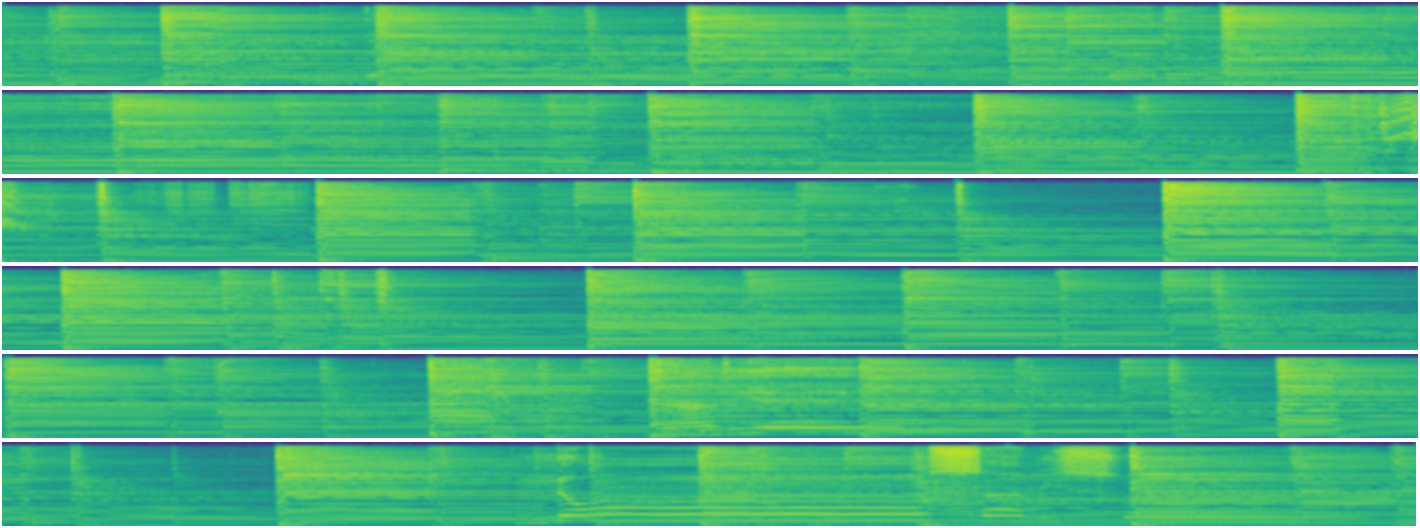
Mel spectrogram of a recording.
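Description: Strummed acoustic guitar in a rock-blues song's instrumental passage, with regular chord strokes and a melody line of sliding, bent notes over them that stands out near the end.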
